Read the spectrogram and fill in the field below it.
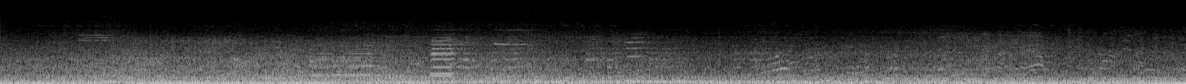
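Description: Motorbikes and traffic rumble by steadily.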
